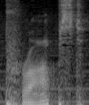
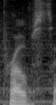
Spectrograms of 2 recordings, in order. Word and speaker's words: Probst: The Jeff Probst show? Probst, I think. – Oh, Probst.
